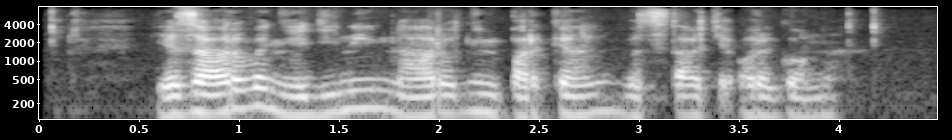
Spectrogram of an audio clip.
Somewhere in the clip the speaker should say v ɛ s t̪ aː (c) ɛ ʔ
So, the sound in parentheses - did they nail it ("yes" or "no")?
yes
